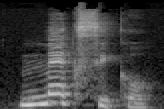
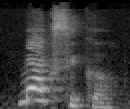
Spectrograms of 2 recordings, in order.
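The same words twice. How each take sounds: First: Mexico as MEK-SI-KO, pure short O; Hebrew-style "Mexico", no glide on the O; Hebrew pronunciation. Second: Mexico higher, ending in gliding OH; English "Mexico" with diphthong O; familiar English pronunciation. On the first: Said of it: "It's going to be Mek". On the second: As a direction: say "Mexico" the English way, MEK-si-koh. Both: Shown as a demonstration.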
